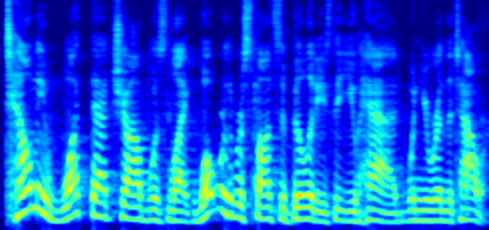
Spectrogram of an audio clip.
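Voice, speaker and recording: A man with a measured, formal delivery, interviewing a guest for broadcast news. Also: mid-range voice, lively intonation, darkish tone.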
